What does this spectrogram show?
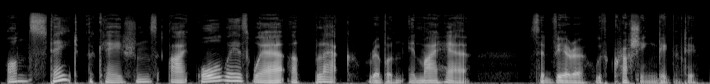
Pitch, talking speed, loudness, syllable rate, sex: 105 Hz, 145 wpm, -23 LUFS, 4.5 syllables/s, male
